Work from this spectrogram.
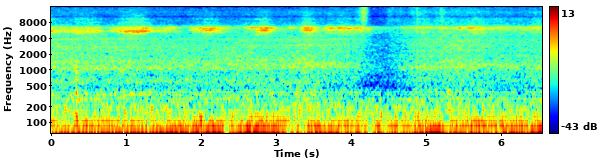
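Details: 2016 Chevy Colorado, 7k miles, creeping about 5 mph, brakes on or off: faint high squeaks chirping repeatedly over low rumble, gone when stopped or above 10 mph; traced to where the driveline enters the transfer case, service scheduled.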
